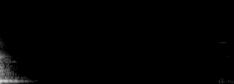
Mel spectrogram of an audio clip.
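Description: A man's voice finishing a spoken name, cut off within the first moment, then dead silence on the line.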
